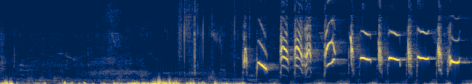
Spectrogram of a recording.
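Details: Cucak ijo (green leafbird) tutor recording with full 'tembakan' song. Low rumbling background gives way to a fast series of high, clipped whistles and squeaky chirps repeated rapidly.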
